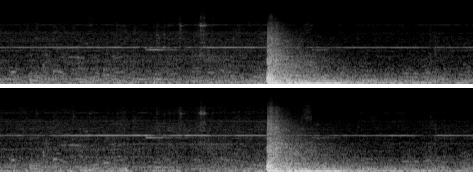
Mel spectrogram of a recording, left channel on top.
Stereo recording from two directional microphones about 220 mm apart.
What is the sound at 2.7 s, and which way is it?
Music, 50° right (ahead or behind).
